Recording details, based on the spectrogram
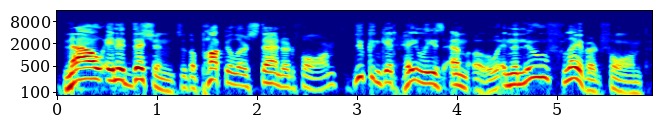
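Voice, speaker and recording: A man's voice: fairly high pitch, no room sound. A man reading a scripted old-time radio commercial as an announcer, with an emphatic sales delivery. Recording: dull lo-fi radio recording.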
